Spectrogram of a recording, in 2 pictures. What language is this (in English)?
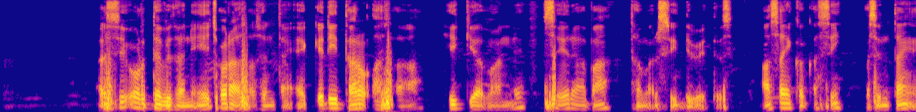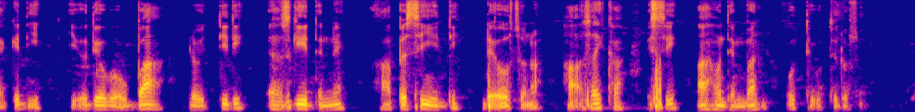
Wolaytta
